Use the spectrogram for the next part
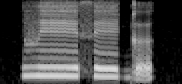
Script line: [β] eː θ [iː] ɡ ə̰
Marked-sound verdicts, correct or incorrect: correct, incorrect: eː

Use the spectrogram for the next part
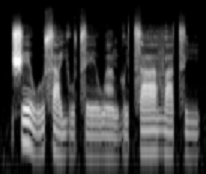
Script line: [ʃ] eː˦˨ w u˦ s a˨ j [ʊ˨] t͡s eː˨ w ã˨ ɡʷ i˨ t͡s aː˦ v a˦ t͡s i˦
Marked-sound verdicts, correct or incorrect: correct, incorrect: u˨

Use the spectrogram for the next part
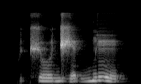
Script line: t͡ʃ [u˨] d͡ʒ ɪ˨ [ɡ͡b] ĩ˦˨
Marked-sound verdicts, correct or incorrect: correct, correct

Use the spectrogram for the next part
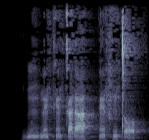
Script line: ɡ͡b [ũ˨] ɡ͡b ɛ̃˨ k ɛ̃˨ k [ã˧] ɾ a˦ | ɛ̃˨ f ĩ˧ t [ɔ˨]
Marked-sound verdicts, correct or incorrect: correct, incorrect: a˧, correct

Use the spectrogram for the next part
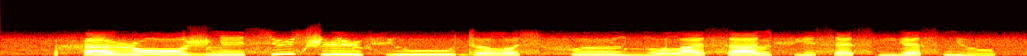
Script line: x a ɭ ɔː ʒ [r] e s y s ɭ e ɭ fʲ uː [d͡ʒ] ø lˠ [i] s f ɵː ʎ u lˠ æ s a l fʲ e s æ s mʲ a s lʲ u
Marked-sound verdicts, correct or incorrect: incorrect: l, incorrect: d, incorrect: y

